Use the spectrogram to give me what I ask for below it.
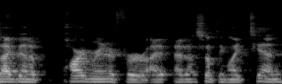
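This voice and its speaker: In an American accent, a man talks at a fairly quick pace with a monotone, flat intonation. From US West Coast, southern California. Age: 70s. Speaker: entrepreneur and photographer. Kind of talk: interview conversation. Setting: studio.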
